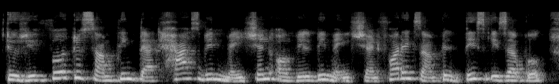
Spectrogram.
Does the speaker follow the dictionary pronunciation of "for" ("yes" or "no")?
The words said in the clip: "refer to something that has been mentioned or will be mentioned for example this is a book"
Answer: yes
